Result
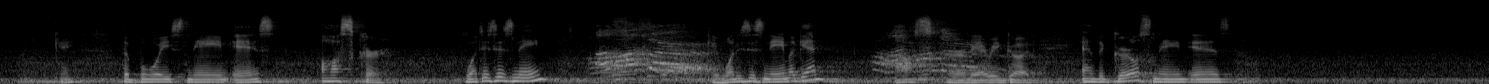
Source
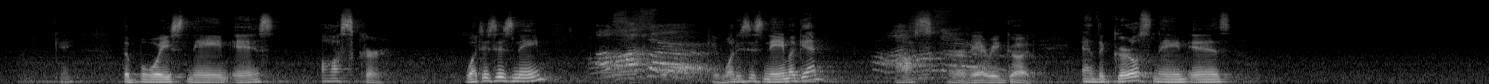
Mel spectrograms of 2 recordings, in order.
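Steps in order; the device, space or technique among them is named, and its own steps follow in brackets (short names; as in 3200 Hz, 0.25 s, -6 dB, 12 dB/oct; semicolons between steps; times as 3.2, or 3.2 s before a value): jukebox (LPF 7400 Hz 12 dB/oct; resonant low shelf 280 Hz +6 dB, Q 3; compressor 6:1, threshold -29 dBFS, peak gain reduction 14 dB)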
